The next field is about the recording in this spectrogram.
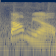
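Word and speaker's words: Ta'miya: full which is beans tamya which is falafel also rhymes with my name Kamya and there's also lab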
